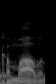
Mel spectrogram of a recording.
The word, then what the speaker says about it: Kamala: It's Kamala.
